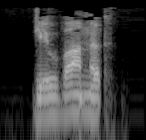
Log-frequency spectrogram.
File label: "bubonic", English; adjectives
